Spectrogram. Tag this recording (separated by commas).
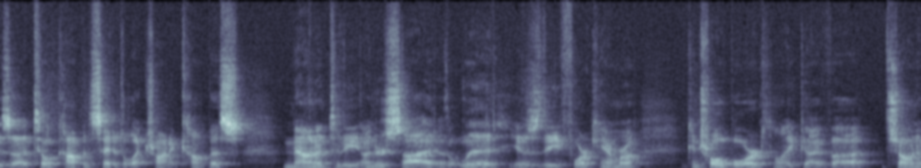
Speech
